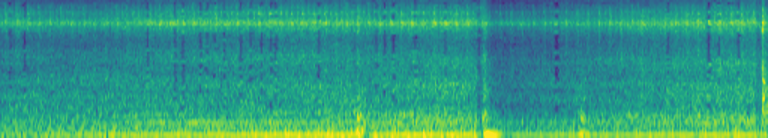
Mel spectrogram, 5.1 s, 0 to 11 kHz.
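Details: 1973 VW bus air-cooled flat-four with electronic ignition, idling too fast after timing advanced from about 27 to 30 degrees to cure hesitation; steady busy hum.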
